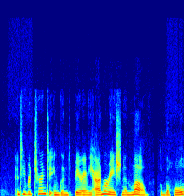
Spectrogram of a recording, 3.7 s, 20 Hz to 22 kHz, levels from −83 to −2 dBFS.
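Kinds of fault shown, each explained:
Echo leak, 0.0 to 0.13 s: A faint delayed copy of the speech, roughly 35 dB below it, returns about 347 ms behind the original. This is likely an echo canceller at the far end that failed to remove what its microphone picked up from a loudspeaker, so the leftover was sent back down the line. It is brief and very quiet here, a trace at the very start rather than a clear repeat.
Repeated packet loss (robotic sound), 1.03 to 1.89 s: Across this stretch of speech, packets go missing four separate times, and each hole is patched by stretching the last bit of sound before the next one arrives. The gaps are short, the longest about 41 ms, with around 100 ms rebuilt in all, roughly a tenth of the span. The quick run of patched holes gives the speech a choppy texture with small pieces missing.
Burst of packet loss, 3.07 to 3.15 s: Here a single run of lost or late audio leaves a hole of about 60 ms. 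The receiver fills it by carrying on the last sound while letting it fade, which comes across as a brief held buzz or a fading hiss rather than the real speech. When the audio picks up again it has jumped ahead, and the 60 ms in between is simply gone.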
